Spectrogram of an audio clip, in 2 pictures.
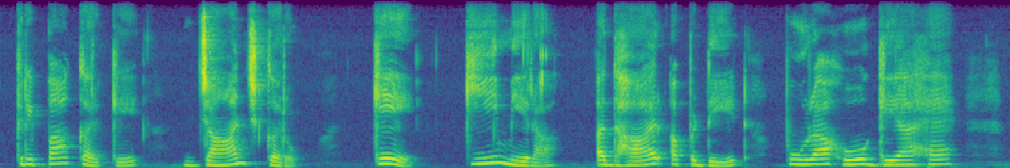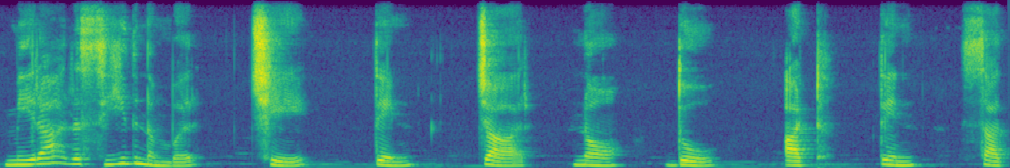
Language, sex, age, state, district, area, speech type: Punjabi, female, 18-30, Punjab, Hoshiarpur, urban, read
